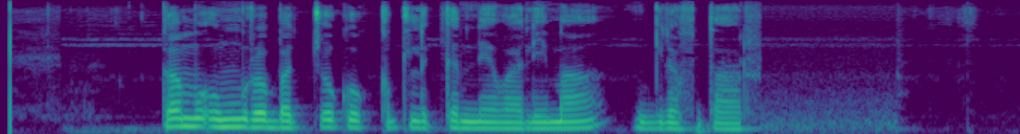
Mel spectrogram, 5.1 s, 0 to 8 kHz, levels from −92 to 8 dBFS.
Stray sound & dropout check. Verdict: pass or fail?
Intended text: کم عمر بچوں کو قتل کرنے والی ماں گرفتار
pass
